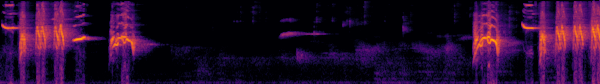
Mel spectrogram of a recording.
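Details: Light-vented bulbul in energetic song used as tutoring audio to prompt other birds to reply; dense chattering phrases open and close the passage around a long quiet gap holding one faint note.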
